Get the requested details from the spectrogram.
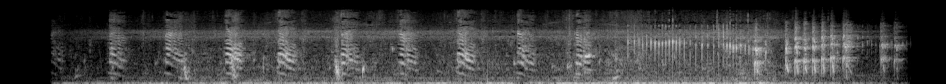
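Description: A dolphin gives sharp clicks in a steady series, then brief rising whistles and rapid click bursts.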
